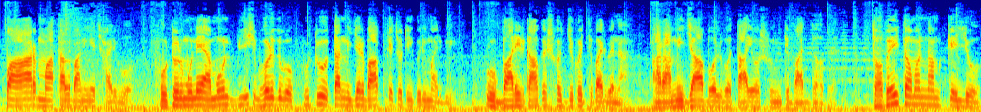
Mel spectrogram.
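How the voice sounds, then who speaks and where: Man acting a scheming, fast-talking village boss. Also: sits high, bright, forceful tone, soft background music. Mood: gloating. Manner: boastful, conspiratorial. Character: scheming, boastful male village gang boss. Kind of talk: cartoon comedy dialogue.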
